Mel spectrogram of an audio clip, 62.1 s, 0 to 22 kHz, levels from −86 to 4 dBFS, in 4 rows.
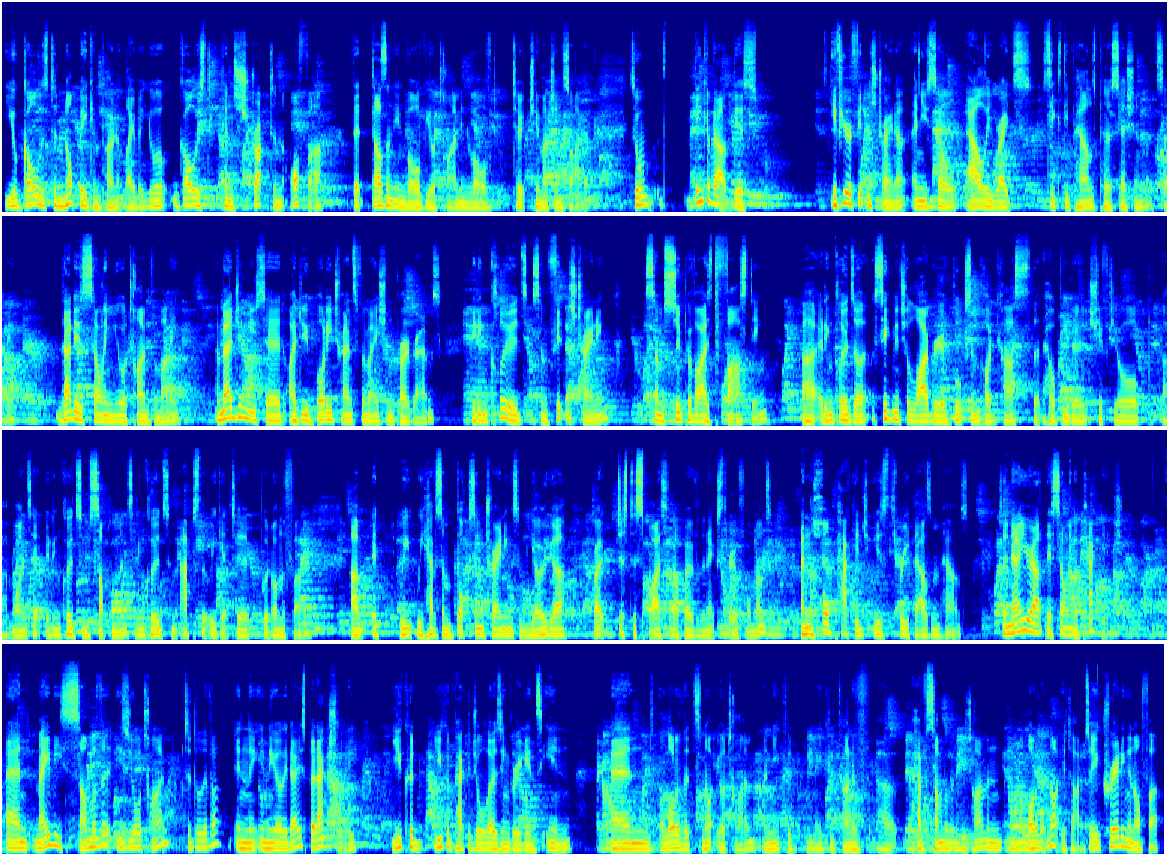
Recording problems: voice in the background; noticeable; throughout; 10 dB below the speech

